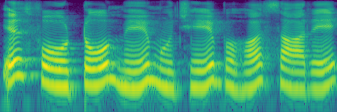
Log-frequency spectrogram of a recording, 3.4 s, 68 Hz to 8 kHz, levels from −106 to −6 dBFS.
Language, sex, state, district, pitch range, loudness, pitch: Hindi, female, Madhya Pradesh, Umaria, 195-245 Hz, -16 LUFS, 215 Hz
